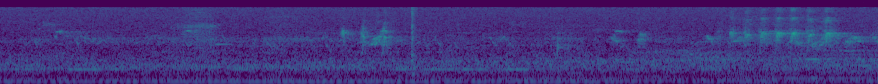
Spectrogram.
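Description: Faint background ambience: a steady low hum with a few faint, short bird chirps, about two seconds in and again near the end.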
